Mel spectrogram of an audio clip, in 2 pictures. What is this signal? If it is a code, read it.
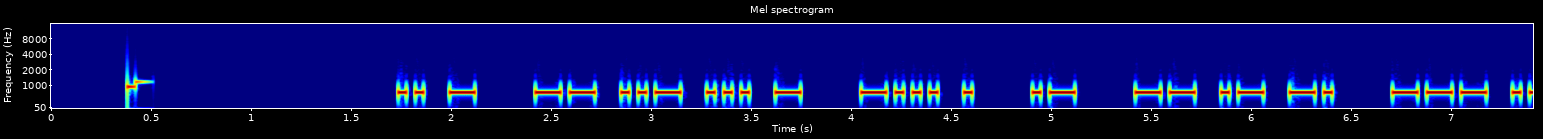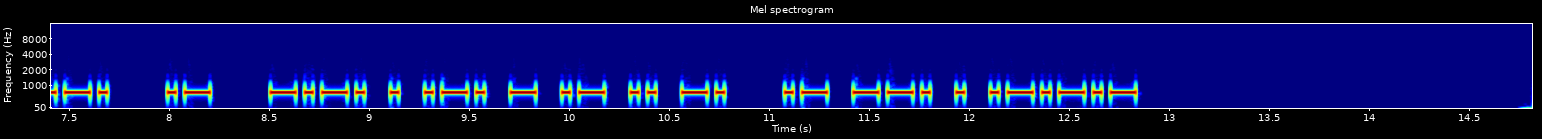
Morse code, heard as a keyed tone, about 28 wpm, 700 Hz. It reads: IT MUST BE A MAN OF A CERTAIN AGE.
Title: Sentences from Top 1000 Words - Review Part 3 - 28wpm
